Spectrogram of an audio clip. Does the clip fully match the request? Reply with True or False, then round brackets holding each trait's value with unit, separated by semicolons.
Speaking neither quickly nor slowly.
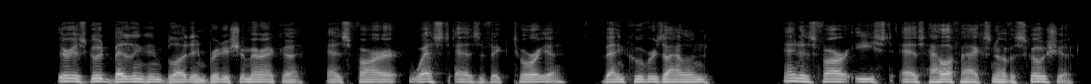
False (125 wpm)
